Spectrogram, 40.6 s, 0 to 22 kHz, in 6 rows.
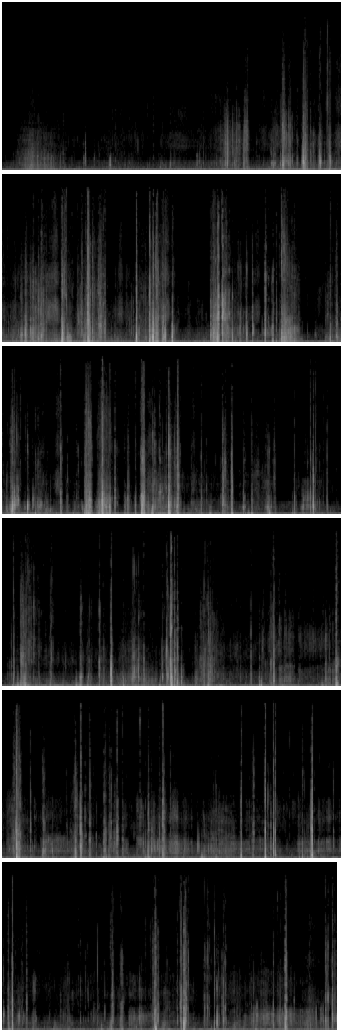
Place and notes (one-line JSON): {"title": "path of seasons, meadow, piramida - frozen snow, paper", "date": "2014-02-03 16:53:00", "description": "winter, snow, ice, trees breaking, train ...", "latitude": "46.57", "longitude": "15.65", "timezone": "Europe/Ljubljana"}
